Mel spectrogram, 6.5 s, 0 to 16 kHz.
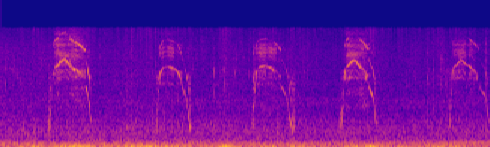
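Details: On 16 July 2019 at a northern royal albatross colony on Taiaroa Head near Dunedin, New Zealand, with a parent visiting its chick: five arched, wavering whine calls at regular intervals, backed by heavy wind rumble.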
